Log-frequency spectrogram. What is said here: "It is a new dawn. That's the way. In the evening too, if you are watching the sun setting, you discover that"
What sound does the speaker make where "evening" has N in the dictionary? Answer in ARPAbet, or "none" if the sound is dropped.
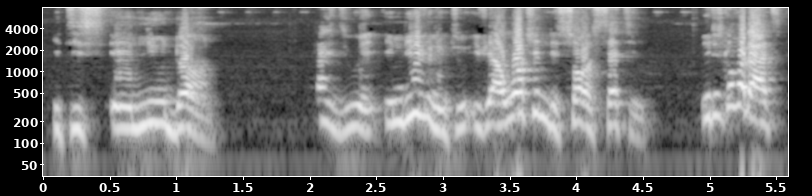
N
